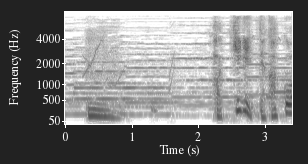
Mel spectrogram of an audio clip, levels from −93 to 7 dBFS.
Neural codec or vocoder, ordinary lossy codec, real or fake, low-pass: none; AAC, 32 kbps; real; 7.2 kHz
